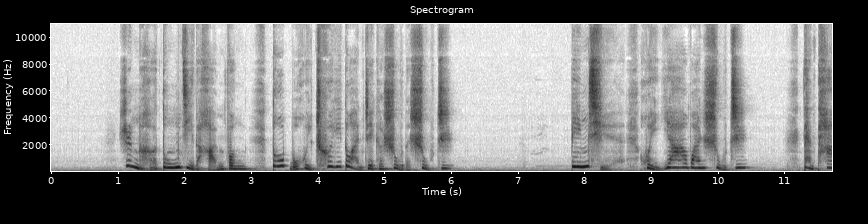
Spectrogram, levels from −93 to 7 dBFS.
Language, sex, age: Chinese, female, 50-69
